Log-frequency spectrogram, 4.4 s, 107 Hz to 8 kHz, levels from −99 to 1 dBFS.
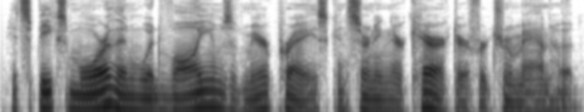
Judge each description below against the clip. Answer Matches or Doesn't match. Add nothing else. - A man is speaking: Matches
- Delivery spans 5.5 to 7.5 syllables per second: Matches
